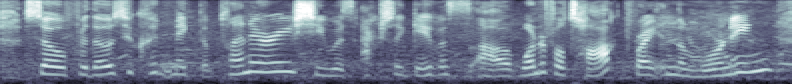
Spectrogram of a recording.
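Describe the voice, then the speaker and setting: A woman talks with an American accent and ordinary pitch variation. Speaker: business manager of a professional organization. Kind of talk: conference interview. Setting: conference floor. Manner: animated.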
